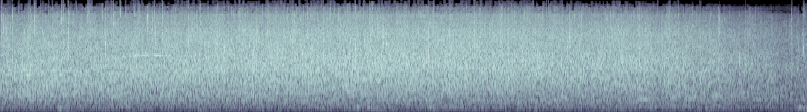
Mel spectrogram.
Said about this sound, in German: Wenn ich sage, everybody clap your hands, dann meine ich, dass sie die Innenflächen ihrer Hände so ruckartig zusammenführen, dass dabei dieser Klatschlaut entsteht.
